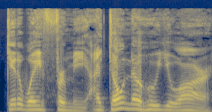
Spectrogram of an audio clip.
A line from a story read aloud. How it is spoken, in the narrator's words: he yelled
